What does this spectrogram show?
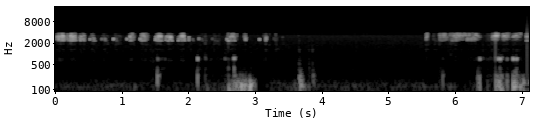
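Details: Three 19-day-old blue tit nestlings, near their first flight attempts, give rapid, high, thin chittering calls in quick bursts during a rainy day, pausing midway, over low rumbling and knocking sounds.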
